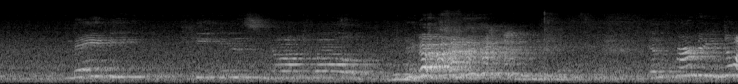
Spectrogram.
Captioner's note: scattered laughter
